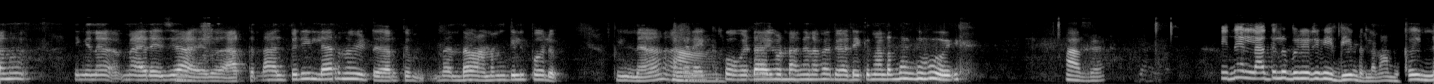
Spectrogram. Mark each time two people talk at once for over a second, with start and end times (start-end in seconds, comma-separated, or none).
none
